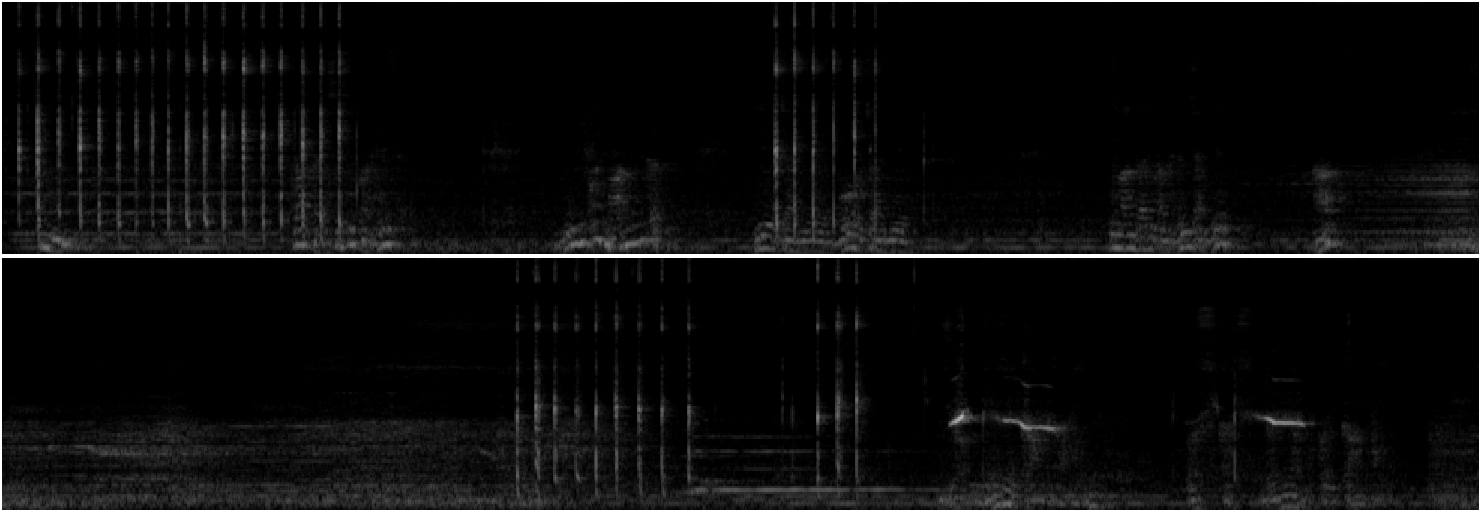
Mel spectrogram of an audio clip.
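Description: A budgie chatters and chirps up close.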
